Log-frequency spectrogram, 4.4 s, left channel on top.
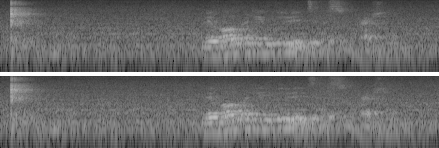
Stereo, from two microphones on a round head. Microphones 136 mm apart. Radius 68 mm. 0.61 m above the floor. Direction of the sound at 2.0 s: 70° left (ahead or behind).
